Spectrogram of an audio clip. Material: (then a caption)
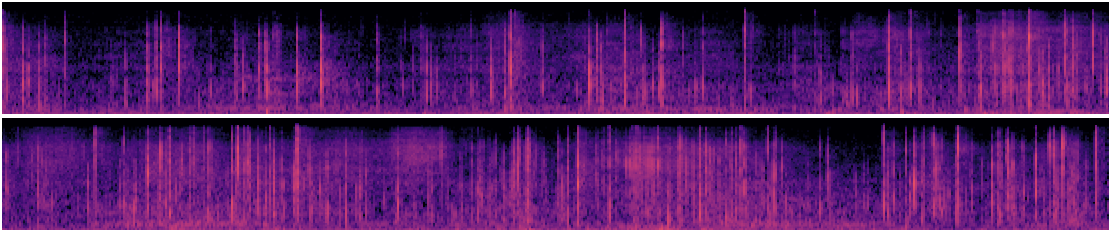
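Plastic film. Fingernails pinch and crinkle the top of a clear plastic bag holding a folded polka-dot shower curtain with a grommet header, then both hands squeeze the package. The result is a steady run of bright, crackly plastic crinkles with many sharp, quick snaps that stop dead, growing denser and louder as the squeezing goes on.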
